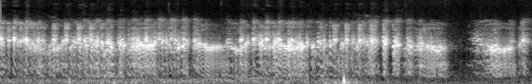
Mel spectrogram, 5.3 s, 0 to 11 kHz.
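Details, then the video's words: Croaking frogs massed along the Balaton shore at Siófok, Hungary, 16 May 2021, captured on a mobile phone: rapid grating pulses in a continuous chorus, briefly dipping near the end before resuming. "Béka hangverseny a Balatonnál"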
